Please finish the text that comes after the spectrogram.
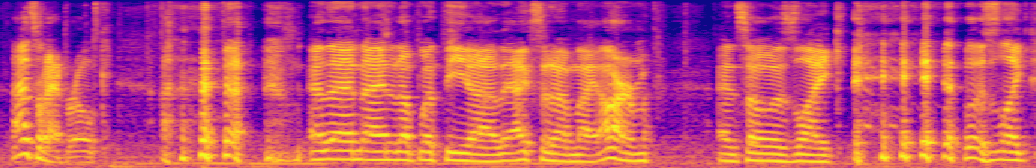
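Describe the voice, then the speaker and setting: A man's voice: mid-range voice, pushed and bright. A young man hosting a live trading-card break stream, chatting casually with viewers by name, laughing often as he reads out the cards he pulls.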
